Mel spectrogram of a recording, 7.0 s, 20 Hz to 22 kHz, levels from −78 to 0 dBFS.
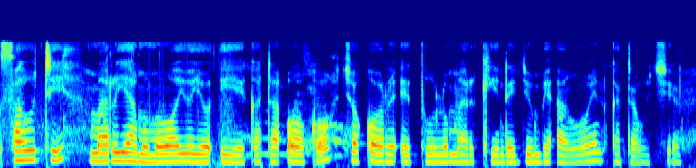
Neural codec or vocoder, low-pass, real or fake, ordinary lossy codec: none; none; real; none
